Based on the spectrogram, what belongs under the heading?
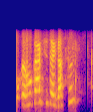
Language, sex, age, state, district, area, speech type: Kashmiri, female, 18-30, Jammu and Kashmir, Bandipora, rural, conversation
